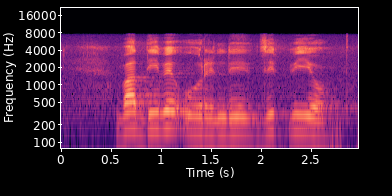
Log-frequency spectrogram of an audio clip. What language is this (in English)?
Venda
